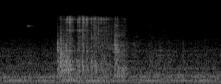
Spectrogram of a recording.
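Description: A brief jingling rattle from the baby walker, a quick cluster of clicks lasting under a second about half a second in.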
